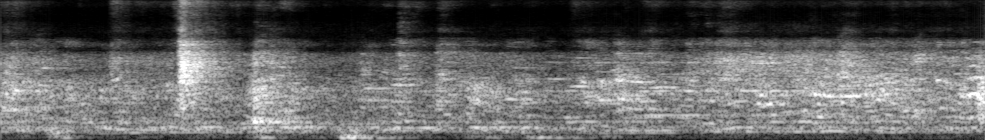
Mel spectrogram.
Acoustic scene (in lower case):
cafe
